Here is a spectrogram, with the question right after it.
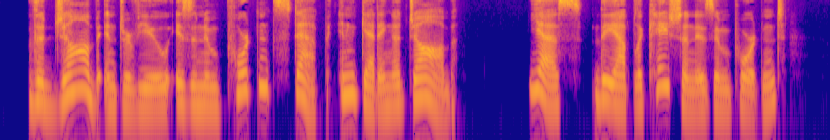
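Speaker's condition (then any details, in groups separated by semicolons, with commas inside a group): No condition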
